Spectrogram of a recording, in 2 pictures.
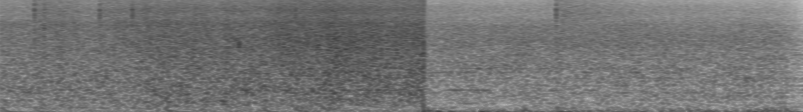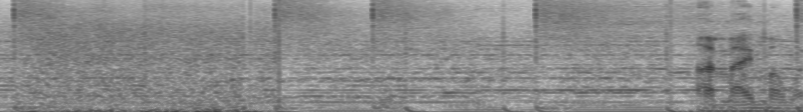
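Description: Waves wash onto a very small beach in Australia, a steady loud roar of surf mixed with gusty wind buffeting the microphone, easing to a quieter wash near the end while someone talks.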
